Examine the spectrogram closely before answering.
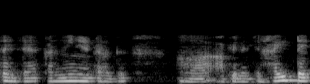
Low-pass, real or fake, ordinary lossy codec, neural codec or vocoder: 7.2 kHz; real; AAC, 16 kbps; none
